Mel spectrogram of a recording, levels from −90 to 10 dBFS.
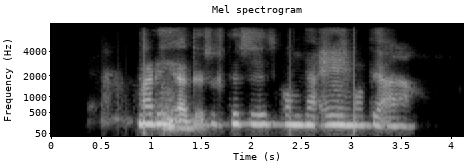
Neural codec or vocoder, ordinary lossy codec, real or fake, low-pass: codec, 24 kHz, 0.9 kbps, WavTokenizer, large speech release; AAC, 32 kbps; fake; 7.2 kHz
